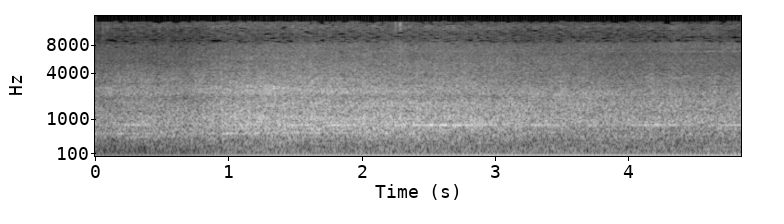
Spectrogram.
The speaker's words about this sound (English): Let me get past this truck.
